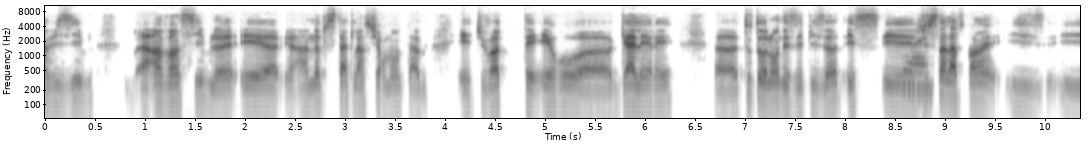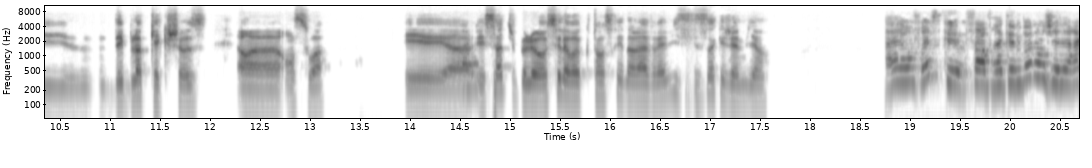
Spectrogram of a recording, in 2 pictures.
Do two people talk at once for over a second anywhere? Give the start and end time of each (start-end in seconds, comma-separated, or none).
none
